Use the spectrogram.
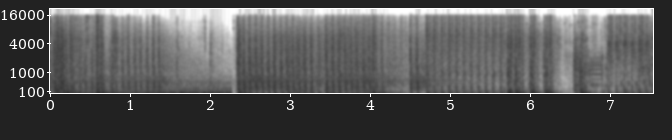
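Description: Loud automatic gunfire from a video game shootout, rapid bursts of shots rattling almost continuously, with brief breaks before firing resumes.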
